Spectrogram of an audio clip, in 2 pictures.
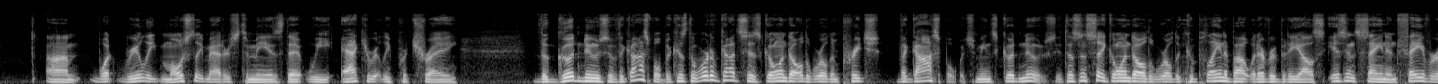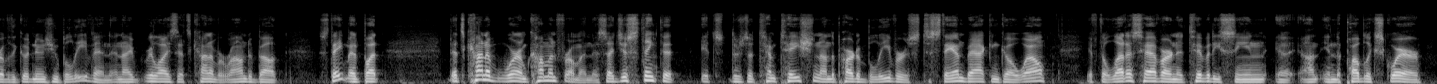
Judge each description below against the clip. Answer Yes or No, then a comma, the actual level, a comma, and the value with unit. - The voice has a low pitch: Yes, low, 130 Hz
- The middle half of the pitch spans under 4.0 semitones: No, average, 4.3 semitones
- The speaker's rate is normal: No, fast, 235 wpm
